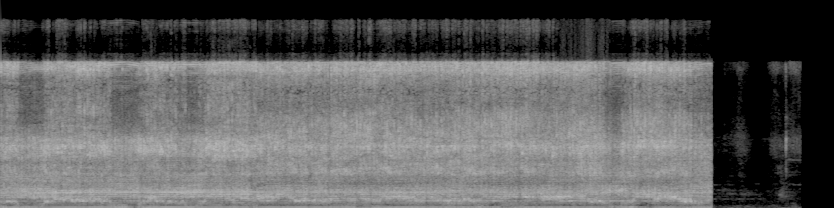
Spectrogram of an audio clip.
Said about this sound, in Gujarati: હવે આપણે આમાં બ્લેન્ડર ફેરવી દેવું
